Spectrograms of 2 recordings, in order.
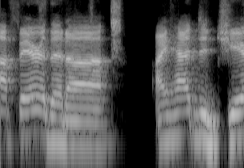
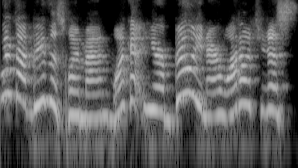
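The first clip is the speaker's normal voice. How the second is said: squeaky, high-pitched cartoon voice. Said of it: "He kind of sounds like Mickey Mouse too".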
